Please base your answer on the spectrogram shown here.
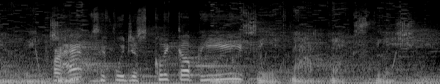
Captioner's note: computer bleep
